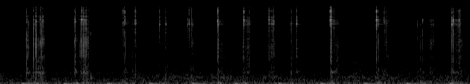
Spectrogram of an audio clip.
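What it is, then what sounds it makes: Wax candle tapped with paperclips. A blue wax candle is tapped and scratched quickly with paperclips, making about fifteen sharp, bright clicks and scrapes. Each tick dies away almost instantly, leaving a quiet background between them.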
